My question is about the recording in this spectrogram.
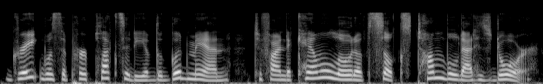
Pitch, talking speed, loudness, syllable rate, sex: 230 Hz, 210 wpm, -17 LUFS, 4.9 syllables/s, female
